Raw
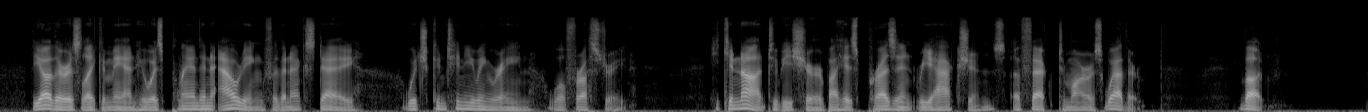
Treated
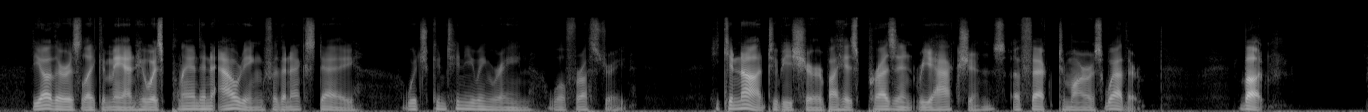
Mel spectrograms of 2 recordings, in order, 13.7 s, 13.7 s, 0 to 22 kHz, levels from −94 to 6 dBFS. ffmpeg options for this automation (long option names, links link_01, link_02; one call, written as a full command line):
ffmpeg -i in.wav -af "asetnsamples=nb_out_samples=441:pad=0,asendcmd='1.09 equalizer g 9.5;1.63 equalizer g 2.5;3.15 equalizer g -6;7.23 equalizer g 3.5;12.44 equalizer g 12.5',equalizer=frequency=2100:width_type=o:width=2.9:gain=-1.5" out.wav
